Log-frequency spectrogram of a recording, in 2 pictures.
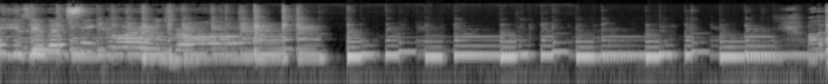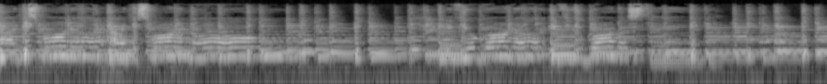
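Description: Ukulele strummed in steady chords with a woman singing over it. The singing pauses about three seconds in, leaving the ukulele alone for a few seconds, and resumes about eight seconds in.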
